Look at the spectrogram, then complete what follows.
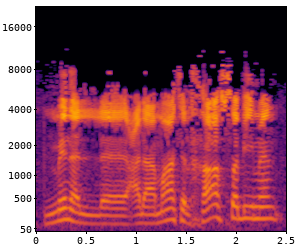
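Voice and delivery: ordinary talk, nothing marked

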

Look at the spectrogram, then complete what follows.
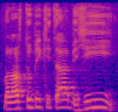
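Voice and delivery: بكتابه slowly with kasra, bikitabihi; slow model. Shown as a demonstration. Teacher modelling the kasra in بكتابه slowly. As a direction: stretch مررت بكتابه, the ha ending in i. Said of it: "إذا كانت مسبوقة بياء أو بكسرة".

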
